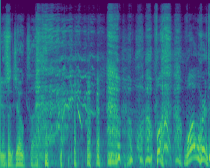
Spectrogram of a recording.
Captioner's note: laughing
